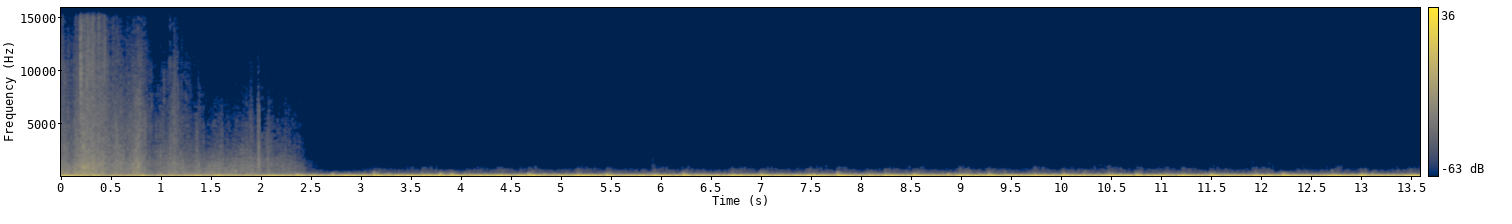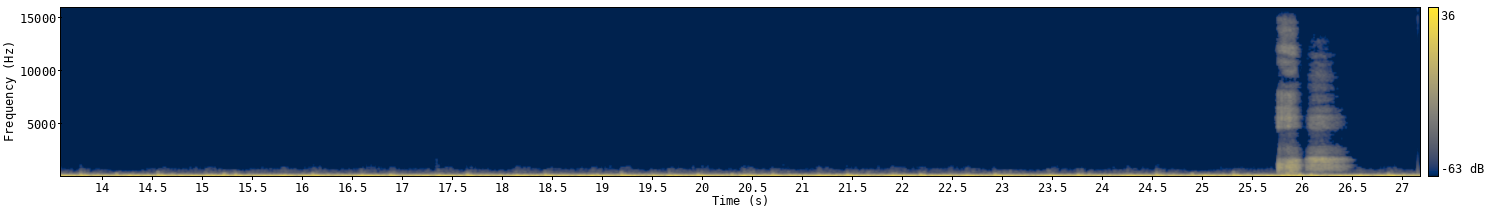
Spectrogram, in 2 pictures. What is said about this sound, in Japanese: 私、ドキドキしてるかな。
